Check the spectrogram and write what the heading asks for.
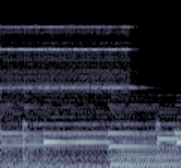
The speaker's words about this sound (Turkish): Benim için kaygılanan teyze kızının uyaran sesini kovarak dokundum kapının ziline. Ne bir hareket, ne bir tıkırtı. Bir daha daha ısrarlı. Bir daha.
